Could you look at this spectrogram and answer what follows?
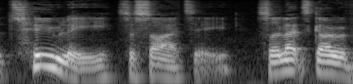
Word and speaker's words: Thule: different definitions online it to me t-h-u-l would be like fuel or something but apparently it's the thule society so let's go with that the thule society drop the h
